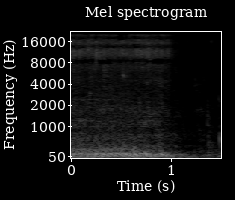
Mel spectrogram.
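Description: Hot water runs from a walk-in shower in a camper van, a steady close hiss of spray for about a second before cutting off into quiet.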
